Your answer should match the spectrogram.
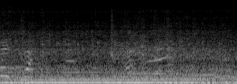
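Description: Citroën car's engine running with a steady low hum as the car drives slowly past close by.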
